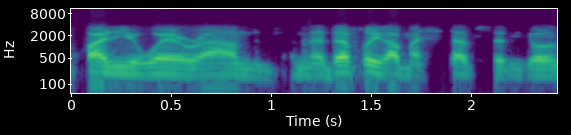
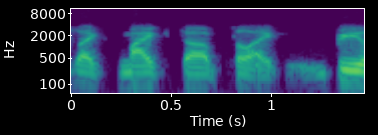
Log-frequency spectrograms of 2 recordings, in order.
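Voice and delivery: usual speaking voice

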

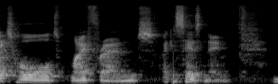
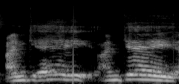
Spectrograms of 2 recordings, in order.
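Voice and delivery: in tears; 12 semitones higher, much slower than usual. Retold or imitated. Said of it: "did just say in tears".

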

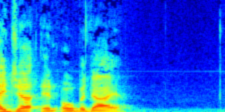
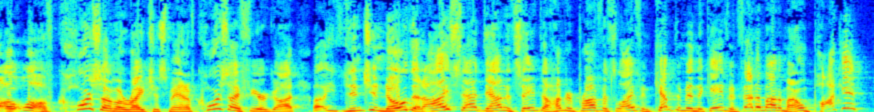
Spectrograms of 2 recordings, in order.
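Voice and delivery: higher, indignant self-justifying protest; self-righteous Obadiah; 6 semitones higher, 4 dB louder than usual. Obadiah defending his record to the prophet, self-righteous. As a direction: boast with affronted righteousness. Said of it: "how we can think like Obadiah".

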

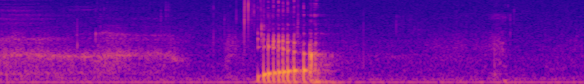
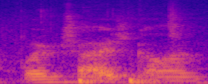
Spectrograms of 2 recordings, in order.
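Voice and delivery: ordinary talk, nothing marked

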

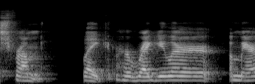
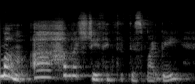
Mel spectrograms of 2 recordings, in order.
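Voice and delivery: put-on higher, proper British-style accent; lightly put-on English accent, politely asking; mock-English accent, pitched up; Julie Andrews; 5 semitones higher, 4 dB quieter than usual. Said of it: "Julie Andrews".

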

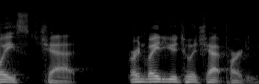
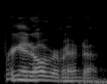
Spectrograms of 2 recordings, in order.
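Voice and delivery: high mock plea; 10 semitones higher than usual. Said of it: "I'm like".

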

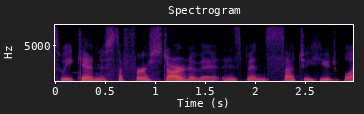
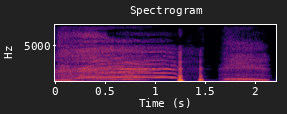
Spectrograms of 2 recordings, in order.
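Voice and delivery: a high, breaking laugh fighting back tears; emotional laugh; 11 semitones higher than usual. Real, not acted. Mom about to cry on the podcast, laughing.

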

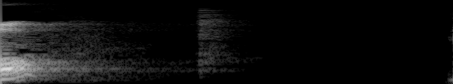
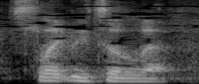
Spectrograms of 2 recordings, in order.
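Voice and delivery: hushed, focused muttering to himself; quiet inner voice; 7 semitones lower, 11 dB quieter than usual. Retold or imitated. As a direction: murmur it like private thoughts. Voicing LeBron's thoughts while shooting.

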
